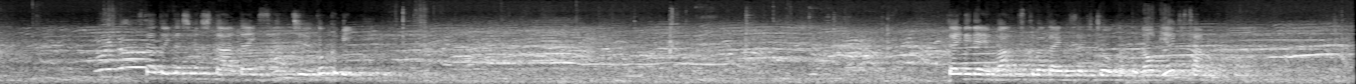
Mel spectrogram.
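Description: A crowd of spectators shouts and cheers from a distance.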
